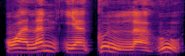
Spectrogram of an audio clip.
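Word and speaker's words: وَلَمْ يَكُن لَّهُ: Sehingga nunnya ini tidak perlu dibaca, langsung masuk ke lam. Sehingga bacanya adalah yakulla, yakulla, ya. Nah, namun panjang harokatnya itu tidak didengungkan, yaitu artinya cukup dengan 1 harokat saja. Sehingga bacanya adalah walam yakullahu, ya, yakullahu. Nah, di sini artinya adalah idgham bila gunah, memasukkan dengan tidak mendengung.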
